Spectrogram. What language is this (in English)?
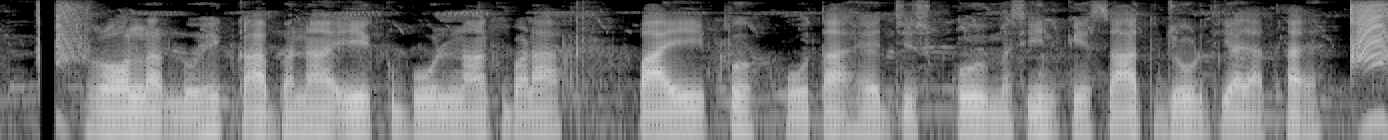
Hindi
